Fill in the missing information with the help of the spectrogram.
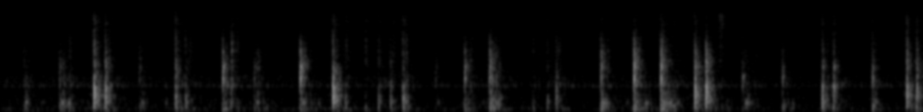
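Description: Edge of a folded, paint-loaded piece of cardboard tapped repeatedly against a painting board to print tree branches: irregular sharp taps, about two a second, over a faint steady hum.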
